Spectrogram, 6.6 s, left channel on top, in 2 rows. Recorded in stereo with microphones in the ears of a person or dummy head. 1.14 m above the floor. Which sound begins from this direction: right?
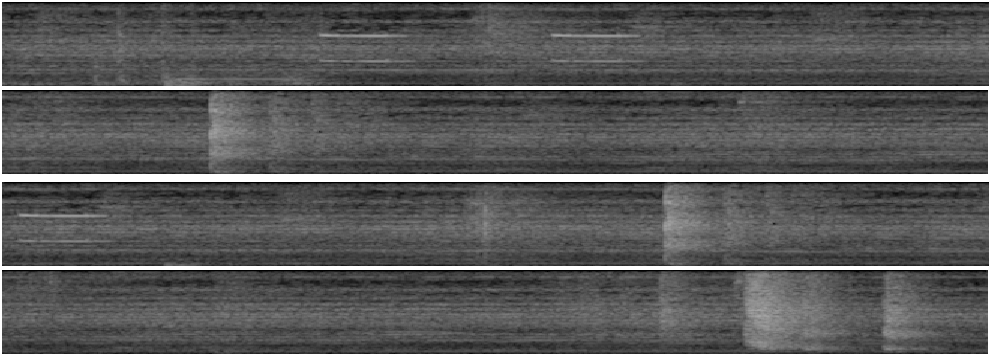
Keys jangling, at 1.5 s.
